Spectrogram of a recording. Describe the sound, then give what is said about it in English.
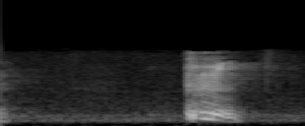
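A member of a church audience clears their throat during a Sunday sermon. One short, gruff throat clearing stands out after a quiet stretch, with no talk. “On Sunday mornings when my voice gets rough, I hear everybody clearing their throat for me.”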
